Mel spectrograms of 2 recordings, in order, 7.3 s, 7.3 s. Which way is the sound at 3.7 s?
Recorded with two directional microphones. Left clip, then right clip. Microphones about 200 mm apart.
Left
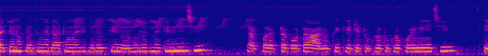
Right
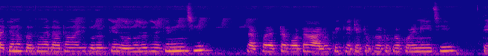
20° left (ahead or behind).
